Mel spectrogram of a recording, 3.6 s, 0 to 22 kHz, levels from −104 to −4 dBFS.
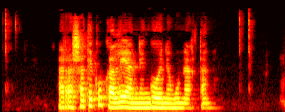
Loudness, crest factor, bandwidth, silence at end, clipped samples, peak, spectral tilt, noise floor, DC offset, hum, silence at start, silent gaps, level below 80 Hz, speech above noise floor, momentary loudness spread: -18 LUFS; 16 dB; 13.5 kHz; 0.9 s; under 0.1%; -4 dBFS; -6 dB/octave; -75 dBFS; under 0.1%; none; 0.75 s; none; -60 dBFS; 57 dB; 12 LU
